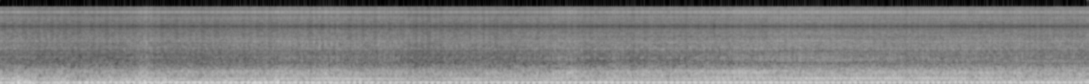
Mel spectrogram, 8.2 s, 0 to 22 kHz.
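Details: Kawasaki Ninja 500R running: steady low engine drone with a faint whirring tone on top; odd noise of unknown source, owner told it could be the chain, unconfirmed.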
